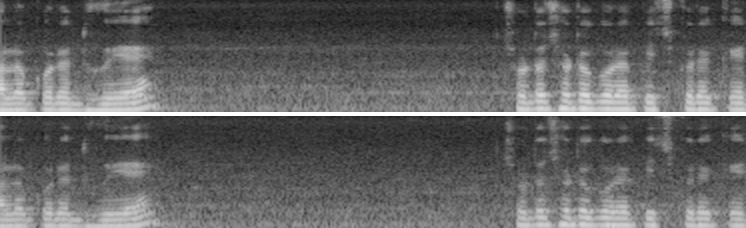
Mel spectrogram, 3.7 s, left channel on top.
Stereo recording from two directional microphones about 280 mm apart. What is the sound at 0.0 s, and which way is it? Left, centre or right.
Speech, centre.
